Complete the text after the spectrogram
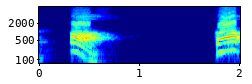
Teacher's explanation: বদ্ধ হয়ে থাকে যেমন আমরা উচ্চারণ ক উচ্চারণের সময় কি হচ্ছে ক উচ্চারণের সময় বাতাসটা এসে আমাদের এই পশ্চাৎ জিহবার নিচের যে জায়গাটি রয়েছে সেখানে এসে বাতাসটা কিন্তু রুদ্ধ হচ্ছে হওয়ার পরে ফট করে একটা দ্রুত বাতাসটা বের হয়ে গিয়ে ধ্বনিটা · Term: স্পৃষ্ট ব্যঞ্জন ধ্বনি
